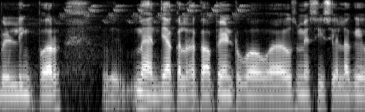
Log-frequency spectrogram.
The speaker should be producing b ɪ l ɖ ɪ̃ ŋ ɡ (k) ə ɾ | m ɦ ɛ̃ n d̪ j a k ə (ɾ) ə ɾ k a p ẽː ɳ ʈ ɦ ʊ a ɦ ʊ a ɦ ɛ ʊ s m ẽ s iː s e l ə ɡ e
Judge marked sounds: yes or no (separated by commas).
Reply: no, no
